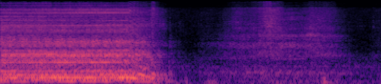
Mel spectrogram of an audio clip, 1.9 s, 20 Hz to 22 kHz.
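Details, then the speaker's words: Well-used, grimy Fellowes P-7C home office paper shredder with a 3-position on/off/reverse switch: steady motor whir with a low hum that cuts out; it runs only in reverse and forward won't engage. "The switch is a 3-position switch: on, off, and reverse. It starts going. You can hear the motor running."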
